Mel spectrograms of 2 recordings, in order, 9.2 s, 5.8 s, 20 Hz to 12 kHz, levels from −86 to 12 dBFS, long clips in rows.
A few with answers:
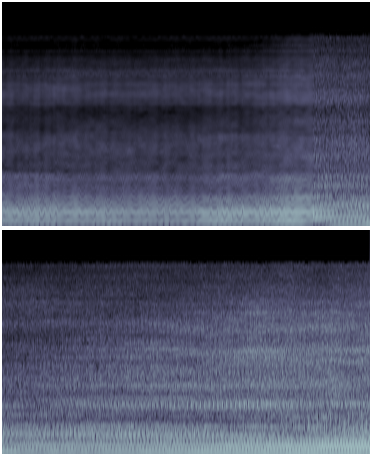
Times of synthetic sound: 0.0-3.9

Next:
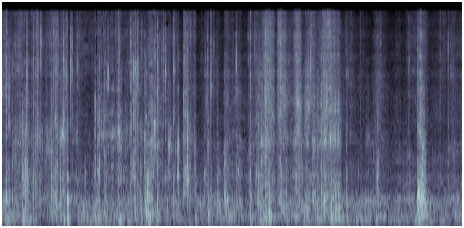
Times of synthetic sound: 0.0-1.0; 2.1-5.8

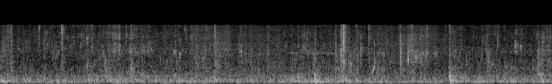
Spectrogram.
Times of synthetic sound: 1.9-2.8; 3.8-4.6

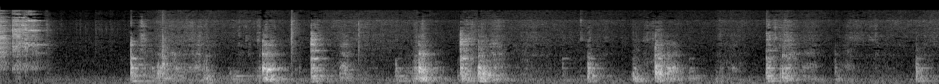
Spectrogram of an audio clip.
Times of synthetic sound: 0.0-1.5; 2.0-9.4

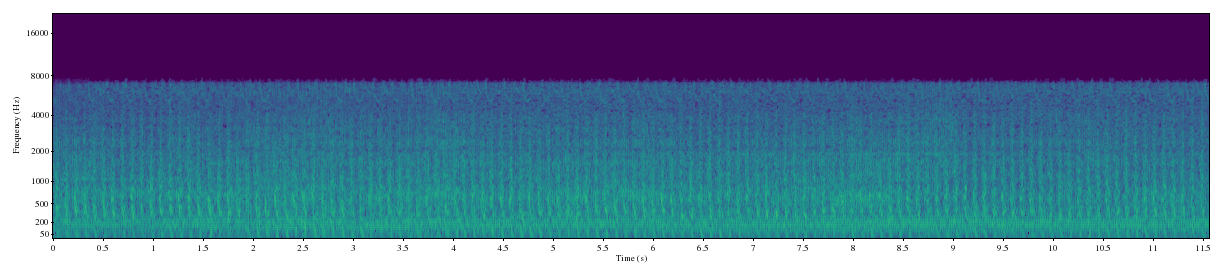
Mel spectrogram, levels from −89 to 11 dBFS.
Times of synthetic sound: 1.5-4.1

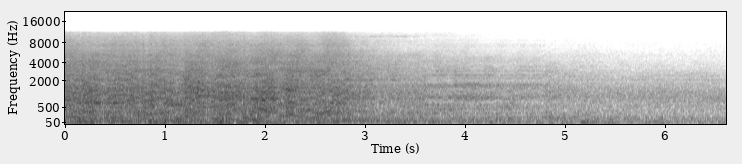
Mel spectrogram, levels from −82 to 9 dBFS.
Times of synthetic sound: 0.0-2.8; 3.6-4.8

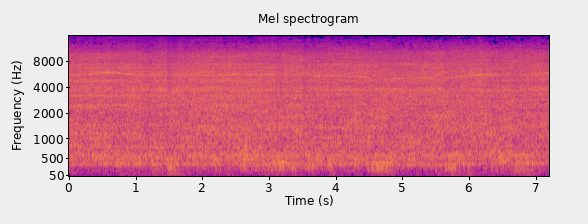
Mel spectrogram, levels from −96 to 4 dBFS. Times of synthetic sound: 1.0-1.8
